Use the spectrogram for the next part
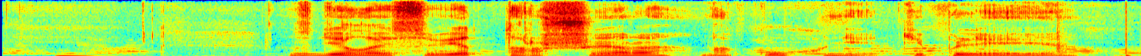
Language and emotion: Russian, neutral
